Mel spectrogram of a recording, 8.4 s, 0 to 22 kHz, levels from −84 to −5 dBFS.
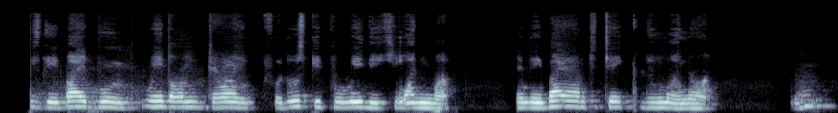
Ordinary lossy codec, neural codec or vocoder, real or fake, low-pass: MP3, 64 kbps; codec, 44.1 kHz, 2.6 kbps, DAC; fake; 14.4 kHz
